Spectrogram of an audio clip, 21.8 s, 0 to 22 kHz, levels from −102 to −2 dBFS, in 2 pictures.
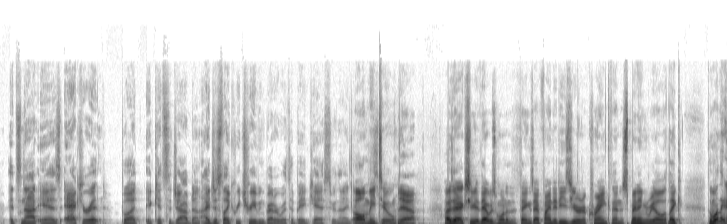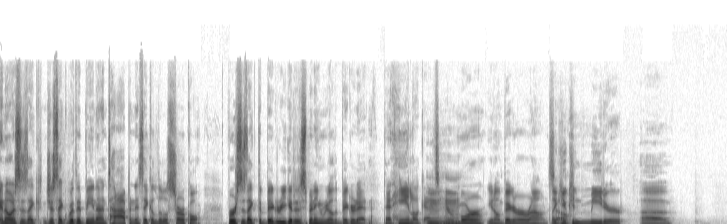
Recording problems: none

